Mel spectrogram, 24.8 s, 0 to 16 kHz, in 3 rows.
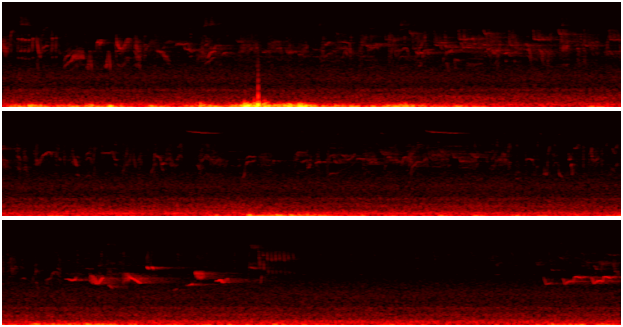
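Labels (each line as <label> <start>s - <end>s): A soft humming noise. 0.0s - 24.8s
Birds chirping quietly outdoors. 0.0s - 24.8s
A quick, quiet thump. 3.1s - 4.3s
A bird is singing outdoors. 17.3s - 20.3s
A bird is singing outdoors. 23.7s - 24.8s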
